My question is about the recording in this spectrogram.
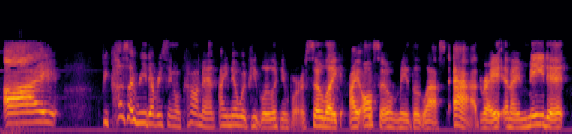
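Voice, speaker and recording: A woman's voice: medium pitch, moderate pace, dry recording, dull audio. A woman entrepreneur in a casual panel chat on a video call, telling stories animatedly and often checking in with "right?". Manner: animated, storytelling with frequent "right?". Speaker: entrepreneur guest.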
